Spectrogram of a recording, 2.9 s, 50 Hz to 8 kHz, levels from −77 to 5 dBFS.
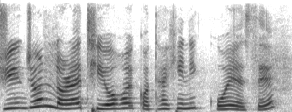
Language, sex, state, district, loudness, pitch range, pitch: Assamese, female, Assam, Sonitpur, -14 LUFS, 275-345 Hz, 320 Hz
